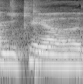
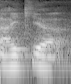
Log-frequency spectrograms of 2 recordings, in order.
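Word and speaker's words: IKEA: 아 이케아를 네. 발음을 아이키아.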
